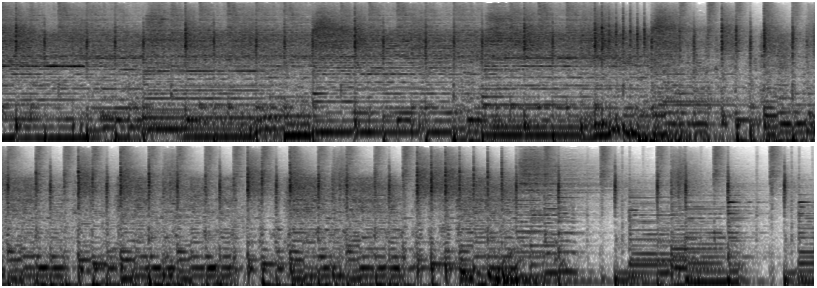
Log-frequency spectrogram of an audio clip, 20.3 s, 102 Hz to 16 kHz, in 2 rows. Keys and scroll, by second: 0.0 space, 3.3 ctrl+z, 4.7 space, 12.4 space, 13.5 space, 15.0 space, 16.8 ctrl+z, 17.3 space, 18.4 space.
